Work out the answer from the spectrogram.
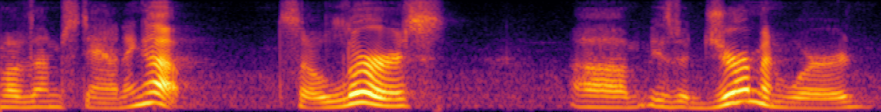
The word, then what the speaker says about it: loess: It's uh spelled l o e s s, but it's pronounced loess. Uh would have suffocated and buried most mammoths, some of them standing up. So, lurs um is a German word that is basically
